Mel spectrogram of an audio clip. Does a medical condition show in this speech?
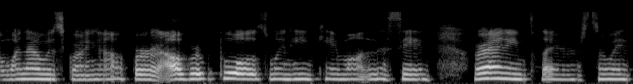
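Yes: ALS; diagnosed by elimination over multiple years by Dr. Neil Snyder, Columbia University, atypical young woman; diagnosed within about past year, on the one approved ALS medication since diagnosis, symptom-directed treatments; speech affected by ALS, noticeable on podcasts and shows.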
